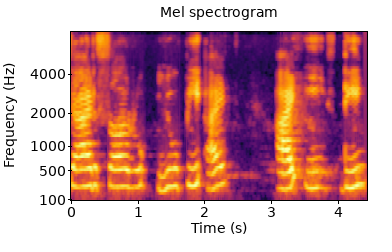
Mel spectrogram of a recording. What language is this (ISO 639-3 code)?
mai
